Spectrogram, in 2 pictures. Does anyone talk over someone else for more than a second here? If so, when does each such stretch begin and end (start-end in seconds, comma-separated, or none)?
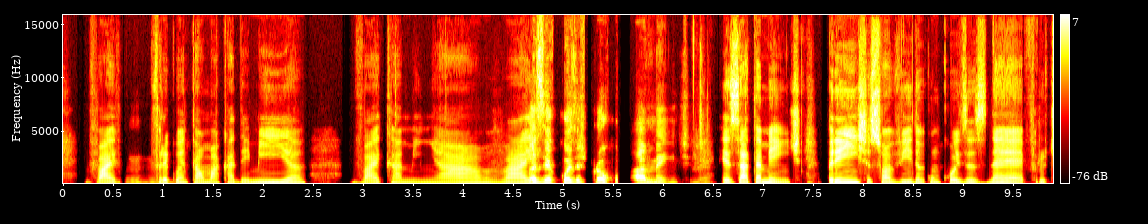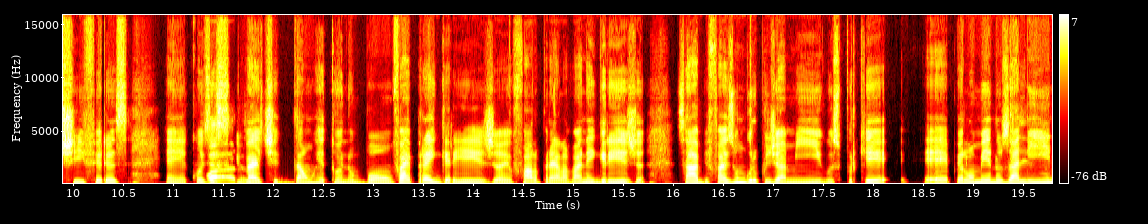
none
